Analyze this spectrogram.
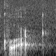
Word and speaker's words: quark: But if quart is one of the multiple origins, then you would be entitled to pronounce it quark.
